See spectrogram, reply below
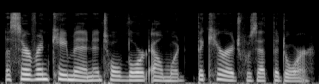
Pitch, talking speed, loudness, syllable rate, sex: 190 Hz, 265 wpm, -17 LUFS, 6.1 syllables/s, female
